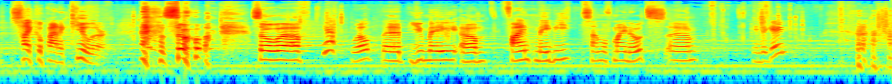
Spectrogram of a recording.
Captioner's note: laughter; laughter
